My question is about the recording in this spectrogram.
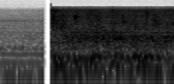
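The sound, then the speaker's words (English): A steady rush of running shower water, with a person in the shower, starts abruptly after a brief hum and a moment of silence, then continues loud with no one speaking. “I'm in the shower. I thought I'd share with you guys my shower routine.”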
